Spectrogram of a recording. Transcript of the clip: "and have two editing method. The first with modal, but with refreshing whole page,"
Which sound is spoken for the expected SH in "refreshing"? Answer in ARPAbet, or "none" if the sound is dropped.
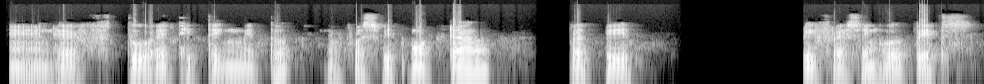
S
